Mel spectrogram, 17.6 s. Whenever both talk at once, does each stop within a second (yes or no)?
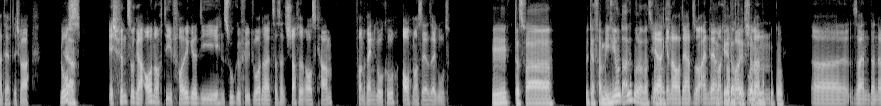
no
